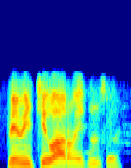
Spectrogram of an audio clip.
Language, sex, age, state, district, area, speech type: Telugu, male, 18-30, Telangana, Bhadradri Kothagudem, urban, conversation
